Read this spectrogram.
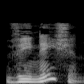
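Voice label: "venation", British English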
